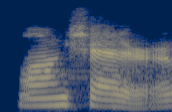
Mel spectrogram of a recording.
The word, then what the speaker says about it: Longshadr: founder and director of long shatter how do you pronounce that you did it just right long shatter okay sounds like s h a t t r i don't know chattering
